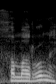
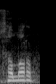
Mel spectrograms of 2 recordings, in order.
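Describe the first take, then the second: First: The word ends with a -run sound. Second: The word ends with a plain r sound. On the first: The reading continues without stopping. "समर समरुन है" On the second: The reader stops at this word. "वफ़ की सूरत में समर पढ़ा जाएगा"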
